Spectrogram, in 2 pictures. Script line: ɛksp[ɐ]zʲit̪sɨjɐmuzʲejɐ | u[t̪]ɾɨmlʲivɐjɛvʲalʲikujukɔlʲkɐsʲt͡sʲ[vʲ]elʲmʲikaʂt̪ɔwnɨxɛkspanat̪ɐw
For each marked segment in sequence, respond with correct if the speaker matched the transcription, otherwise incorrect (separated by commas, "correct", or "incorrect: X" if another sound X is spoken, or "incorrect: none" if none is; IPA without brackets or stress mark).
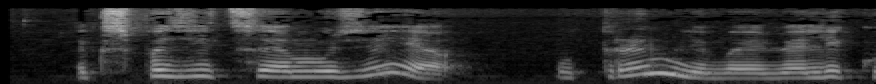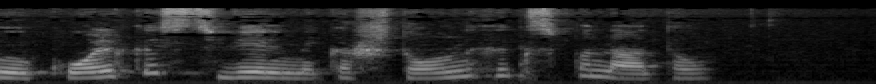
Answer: incorrect: a, correct, correct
